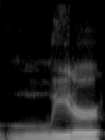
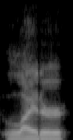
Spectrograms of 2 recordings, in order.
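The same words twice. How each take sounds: First: "Leader" said with a long ee, like the word leader. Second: "Leiter" said with a long i, like lighter. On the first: Host trying the pitcher's surname, "Leader" with long ee. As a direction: say "Leader" with first syllable "lee". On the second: Host correcting the pitcher's surname, "Leiter" rhyming with lighter. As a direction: say "Leiter" with first syllable "lie". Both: Shown as a demonstration. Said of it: "Jack Leiter".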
